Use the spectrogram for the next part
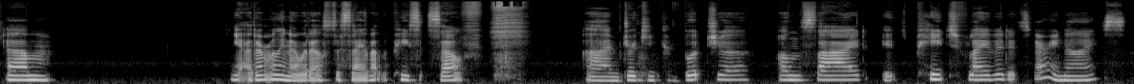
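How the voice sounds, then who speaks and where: Tired woman, creaky voice. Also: mid-range voice, level tone, measured pace, a bit bright. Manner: tired, yawning, self-deprecating grumbles. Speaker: artist narrating her painting. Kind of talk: casual voiceover.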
